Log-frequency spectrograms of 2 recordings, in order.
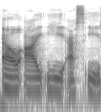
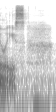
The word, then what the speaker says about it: Liese: It's Liese. So if it's German, it would be Liese.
